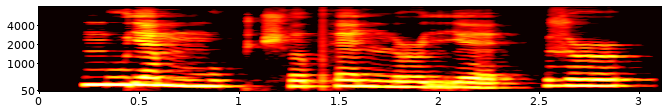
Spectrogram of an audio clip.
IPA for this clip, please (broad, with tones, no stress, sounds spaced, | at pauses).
m u˦ ɾʲ æ˦ mː u˨ k t͡ʃʰ ə˨ pʰ ɛ˦ nː ə˞˨ rʲ ɛ˨ | z ə˞˦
